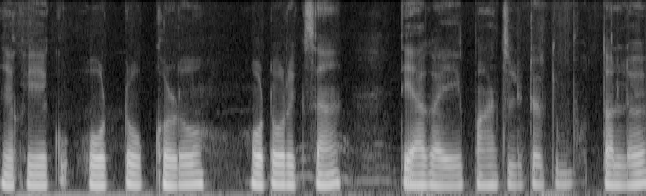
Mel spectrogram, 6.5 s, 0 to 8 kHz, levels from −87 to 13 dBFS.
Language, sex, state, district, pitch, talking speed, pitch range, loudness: Garhwali, male, Uttarakhand, Uttarkashi, 120 Hz, 120 wpm, 115-130 Hz, -17 LUFS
